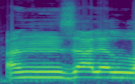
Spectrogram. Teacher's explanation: پہلے لام سے پہلے جو ہے حروف ہے زبر والا ہے، تو اس لیے ہم نے لام کو موٹا ادا کرنا ہے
